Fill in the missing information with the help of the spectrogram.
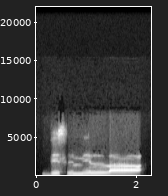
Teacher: তাই খাড়া জবরকে এক আলিফ পরিমাণ টান দিয়ে পড়তে হয়।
